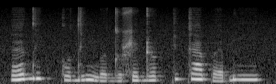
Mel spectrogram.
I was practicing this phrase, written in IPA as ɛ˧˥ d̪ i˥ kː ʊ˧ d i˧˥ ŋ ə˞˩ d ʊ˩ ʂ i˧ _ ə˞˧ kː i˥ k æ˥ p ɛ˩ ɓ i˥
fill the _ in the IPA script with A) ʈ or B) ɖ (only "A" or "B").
B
